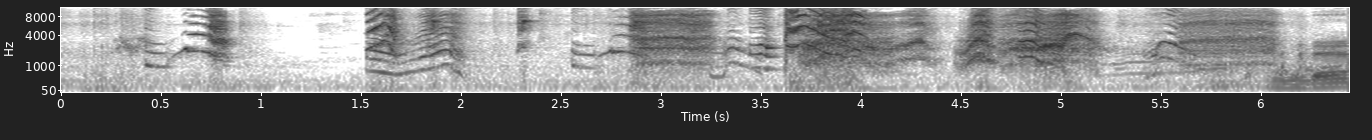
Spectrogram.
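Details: Imported pet Indian ringneck parrot indoors producing a busy run of chattering, squawky, warbling notes with rising and falling sweeps, some stretches dense and loud, others brief chirps, with a possible human voice mixed in.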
